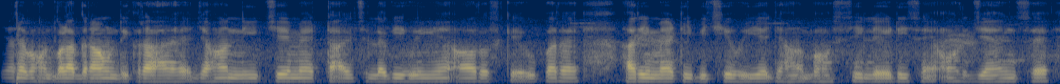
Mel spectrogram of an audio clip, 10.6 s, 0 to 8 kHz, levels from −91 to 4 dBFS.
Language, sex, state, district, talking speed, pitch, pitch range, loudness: Hindi, male, Uttar Pradesh, Jalaun, 170 wpm, 115 Hz, 115-120 Hz, -32 LUFS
